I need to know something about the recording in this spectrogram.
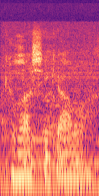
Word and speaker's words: Kabashigawa: Hawaii, you do all your vowels. Every vowel is pronounced. Kabashigawa.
